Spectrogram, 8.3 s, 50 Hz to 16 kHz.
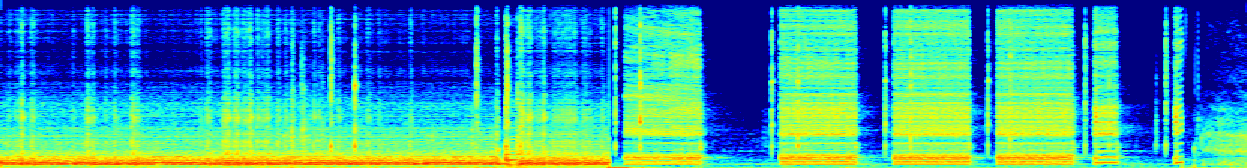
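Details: VW Golf 3 power window: short bursts of electric motor whirring as the switch is pressed, but the glass never rises or lowers.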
